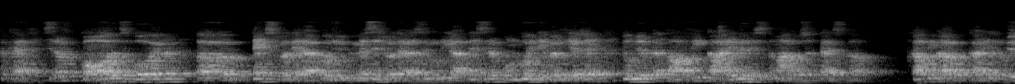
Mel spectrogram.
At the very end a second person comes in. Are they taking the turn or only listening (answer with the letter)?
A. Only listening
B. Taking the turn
B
